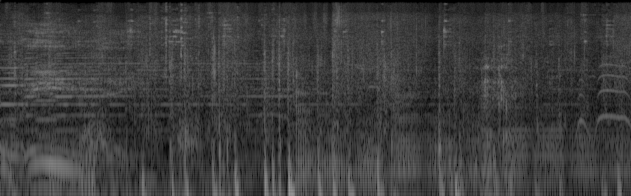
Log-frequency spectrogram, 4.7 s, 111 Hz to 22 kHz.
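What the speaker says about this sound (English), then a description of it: "Come on, horses." Horses in Red Dead Redemption 2 clop along in a steady hoofbeat rhythm, close and distinct, with a whinny near the start and a voice talking to them between the steps.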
